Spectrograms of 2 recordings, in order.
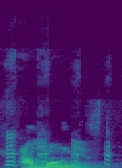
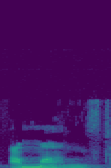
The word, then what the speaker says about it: amongst: not among bet M have you heard people saying amongest at any time in your life absolutely amongst amongest but bet we say amongst amongst not amongest and not among and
